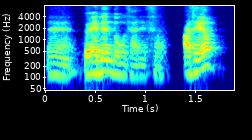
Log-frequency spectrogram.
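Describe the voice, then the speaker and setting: A man's voice: medium pitch, fairly quick, a little mellow, a little hiss or hum. A man giving a casual classroom lecture, blunt and teasing, who quizzes his listeners and acts out coarse quoted voices. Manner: blunt and teasing, questions the audience. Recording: dull lo-fi sound.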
